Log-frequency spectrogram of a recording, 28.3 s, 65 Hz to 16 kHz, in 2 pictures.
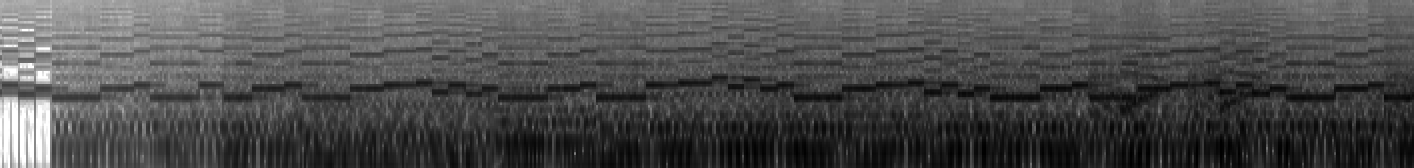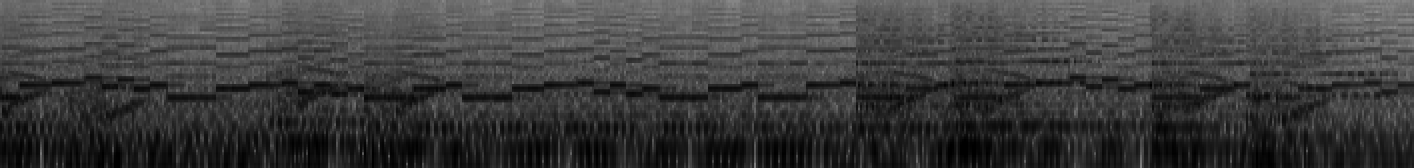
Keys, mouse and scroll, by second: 3.7 KP_1, 5.1-5.8 scroll down 1, 5.8-6.2 scroll down 1, 6.2 z, 7.5 shift+middle click, 10.5 middle click, 15.1 right click, 17.3 right click, 19.8 click, 21.7 click, 22.6 right click, 24.8 Tab, 26.1 KP_1.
